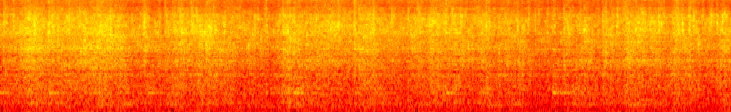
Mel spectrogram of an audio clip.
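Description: Boiled taro root pieces sizzling steadily in hot oil in a kadai, stirred with a steel spoon that scrapes against the pan.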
